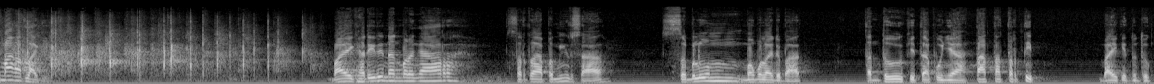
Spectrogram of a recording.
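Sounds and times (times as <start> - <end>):
speech: 0.0 - 0.7, 3.4 - 10.4, 11.0 - 11.5
audience applause: 0.0 - 3.6.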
